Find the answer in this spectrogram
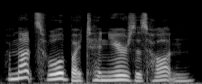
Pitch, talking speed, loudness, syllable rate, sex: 200 Hz, 265 wpm, -18 LUFS, 5.5 syllables/s, female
